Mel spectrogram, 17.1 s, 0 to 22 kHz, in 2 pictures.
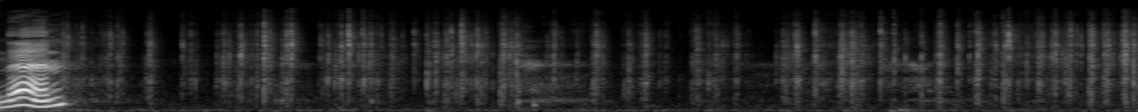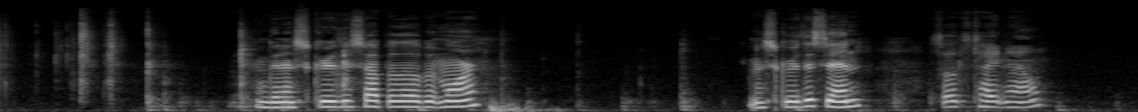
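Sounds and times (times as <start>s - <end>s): plastic puzzle cube pieces clicking: 0.4s - 9.6s.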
